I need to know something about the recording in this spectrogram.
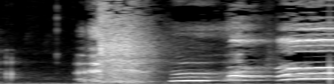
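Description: A short noisy burst about half a second in, then a rooster crowing, starting about a second in as a series of pitched rising and falling calls.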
